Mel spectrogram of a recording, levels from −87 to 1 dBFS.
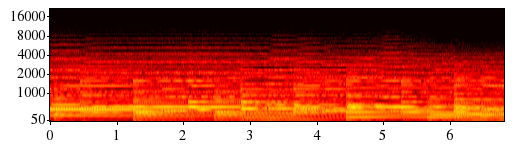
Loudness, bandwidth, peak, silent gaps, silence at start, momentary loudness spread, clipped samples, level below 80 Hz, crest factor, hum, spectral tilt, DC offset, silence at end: -31 LUFS; 11 kHz; -18 dBFS; none; 0 s; 3 LU; under 0.1%; -64 dBFS; 14 dB; none; -6.5 dB/octave; under 0.1%; 0 s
